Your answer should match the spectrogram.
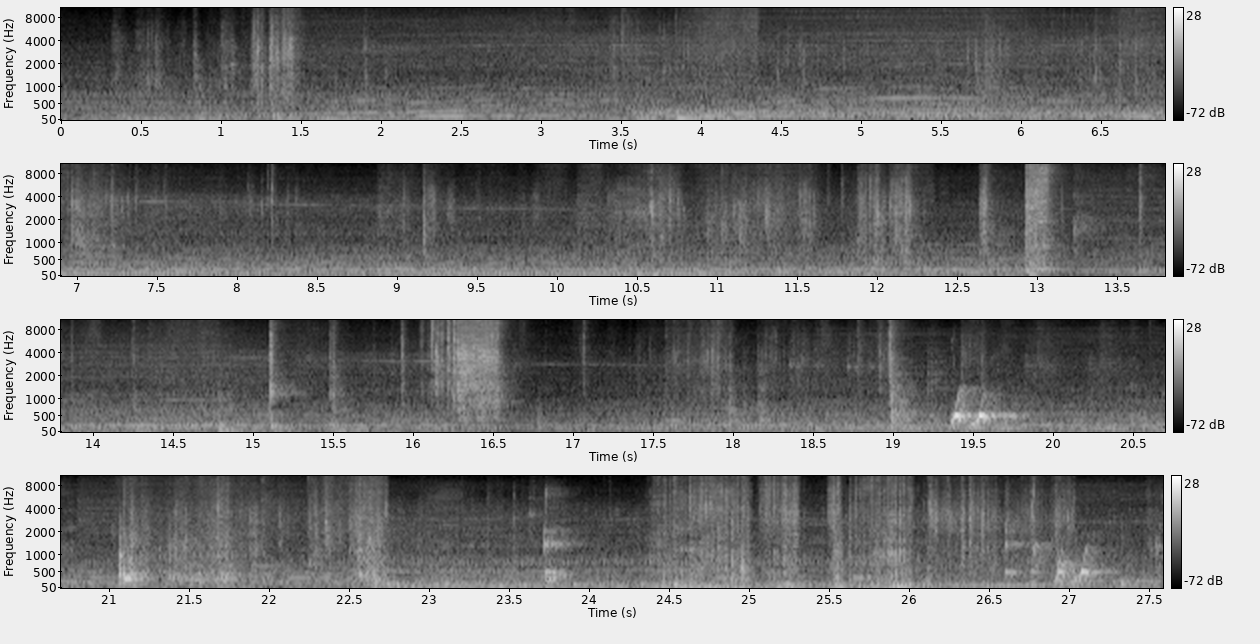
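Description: Plastic building wrap crinkling and scraping as it is cut and folded around an exterior receptacle box and flashing tape is pressed on, with several short tearing sounds. Quiet background music with sustained notes plays under it.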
